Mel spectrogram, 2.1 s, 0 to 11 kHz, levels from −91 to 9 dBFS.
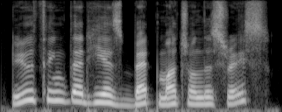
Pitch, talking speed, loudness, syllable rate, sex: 185 Hz, 310 wpm, -17 LUFS, 5.9 syllables/s, male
